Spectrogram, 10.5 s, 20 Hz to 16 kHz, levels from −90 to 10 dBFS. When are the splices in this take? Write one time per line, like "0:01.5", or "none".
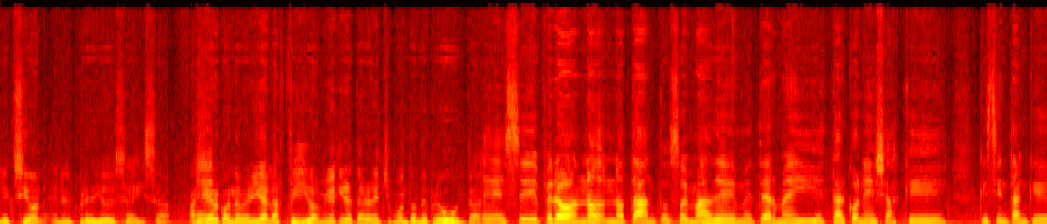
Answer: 0:01.8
